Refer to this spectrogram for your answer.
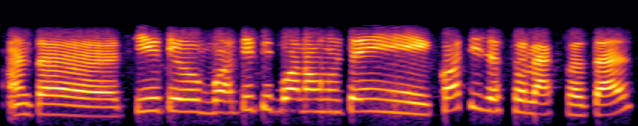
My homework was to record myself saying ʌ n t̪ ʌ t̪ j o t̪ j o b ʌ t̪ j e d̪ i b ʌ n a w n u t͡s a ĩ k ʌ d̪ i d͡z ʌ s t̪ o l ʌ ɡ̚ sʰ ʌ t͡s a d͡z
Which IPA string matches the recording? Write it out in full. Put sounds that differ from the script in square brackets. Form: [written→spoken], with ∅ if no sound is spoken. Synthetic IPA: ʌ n t̪ ʌ t̪ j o t̪ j o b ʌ t̪ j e [d̪→t̪] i b ʌ n a w n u t͡s a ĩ k ʌ [d̪→t̪] i d͡z ʌ s t̪ o l [ʌ→a] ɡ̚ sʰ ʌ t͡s a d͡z

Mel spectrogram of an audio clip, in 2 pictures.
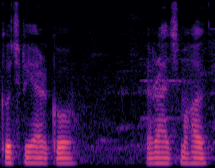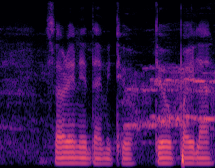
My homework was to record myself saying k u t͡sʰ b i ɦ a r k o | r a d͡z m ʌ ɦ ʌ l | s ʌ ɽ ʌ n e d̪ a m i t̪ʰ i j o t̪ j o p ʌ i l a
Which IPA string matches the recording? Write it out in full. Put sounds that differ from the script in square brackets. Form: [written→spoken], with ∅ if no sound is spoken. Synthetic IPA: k u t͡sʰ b i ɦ a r k o | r a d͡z m ʌ ɦ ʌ l | s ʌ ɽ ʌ n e d̪ a m i t̪ʰ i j o t̪ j o p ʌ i l a

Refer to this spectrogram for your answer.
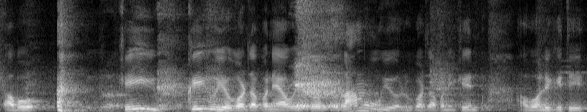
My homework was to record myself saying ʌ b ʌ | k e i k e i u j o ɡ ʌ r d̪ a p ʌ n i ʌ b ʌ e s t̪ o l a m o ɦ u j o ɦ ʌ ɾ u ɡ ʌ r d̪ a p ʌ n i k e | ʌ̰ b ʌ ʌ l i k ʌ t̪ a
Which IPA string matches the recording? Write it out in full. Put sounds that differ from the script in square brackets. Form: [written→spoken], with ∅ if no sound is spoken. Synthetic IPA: ʌ b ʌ | k e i k e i u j o ɡ ʌ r d̪ a p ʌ n i ʌ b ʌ e s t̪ o l a m o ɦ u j o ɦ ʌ ɾ u ɡ ʌ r d̪ a p ʌ n i k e | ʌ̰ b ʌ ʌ l i k ʌ t̪ [a→i]

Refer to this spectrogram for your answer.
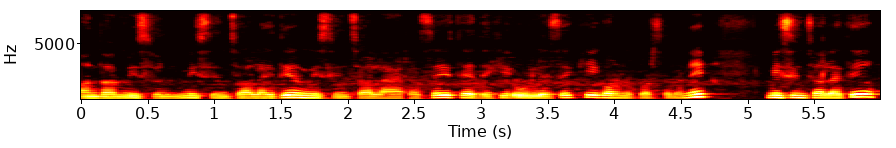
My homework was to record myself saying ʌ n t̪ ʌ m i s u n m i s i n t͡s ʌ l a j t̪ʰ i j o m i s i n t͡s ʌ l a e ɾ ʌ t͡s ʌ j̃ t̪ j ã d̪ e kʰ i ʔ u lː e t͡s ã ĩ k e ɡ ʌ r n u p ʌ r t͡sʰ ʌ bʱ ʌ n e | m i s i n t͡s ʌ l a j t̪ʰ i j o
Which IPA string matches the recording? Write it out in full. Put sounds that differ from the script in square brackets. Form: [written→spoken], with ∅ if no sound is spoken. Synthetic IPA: ʌ n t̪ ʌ m i s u n m i s i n t͡s ʌ l a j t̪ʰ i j o m i s i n t͡s ʌ l a e ɾ ʌ t͡s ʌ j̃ t̪ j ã d̪ e kʰ i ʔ u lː e t͡s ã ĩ k e ɡ ʌ r n u p ʌ r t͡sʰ ʌ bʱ ʌ n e | m i s i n t͡s ʌ l a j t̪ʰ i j o

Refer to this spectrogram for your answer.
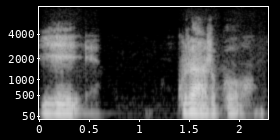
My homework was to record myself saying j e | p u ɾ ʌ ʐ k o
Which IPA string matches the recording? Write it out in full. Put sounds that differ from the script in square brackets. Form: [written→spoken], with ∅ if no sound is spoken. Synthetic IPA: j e | [p→k] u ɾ [ʌ→a] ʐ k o

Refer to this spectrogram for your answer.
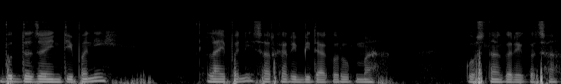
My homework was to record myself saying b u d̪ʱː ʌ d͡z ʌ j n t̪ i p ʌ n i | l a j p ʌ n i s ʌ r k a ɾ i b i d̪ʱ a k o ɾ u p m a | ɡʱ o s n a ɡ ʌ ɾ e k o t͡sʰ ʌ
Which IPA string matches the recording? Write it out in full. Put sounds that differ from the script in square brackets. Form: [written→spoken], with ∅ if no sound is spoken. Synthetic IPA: b u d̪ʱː ʌ d͡z ʌ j n t̪ i p ʌ n i | l a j p ʌ n i s ʌ r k a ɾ i b i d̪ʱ a k o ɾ u p m a | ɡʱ o s n a ɡ ʌ ɾ e k o t͡sʰ ʌ

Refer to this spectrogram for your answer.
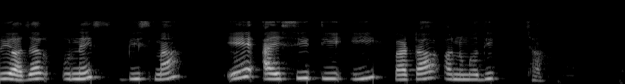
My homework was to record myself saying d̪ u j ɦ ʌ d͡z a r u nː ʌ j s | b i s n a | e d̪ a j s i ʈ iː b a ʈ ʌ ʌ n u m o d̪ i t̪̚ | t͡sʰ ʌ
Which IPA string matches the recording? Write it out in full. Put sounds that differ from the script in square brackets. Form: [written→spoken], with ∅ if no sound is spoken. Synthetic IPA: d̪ u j ɦ ʌ d͡z a r u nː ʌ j s | b i s [n→m] a | e [d̪→∅] a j s i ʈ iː b a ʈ ʌ ʌ n u m o d̪ i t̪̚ | t͡sʰ ʌ

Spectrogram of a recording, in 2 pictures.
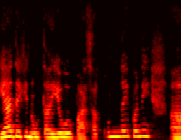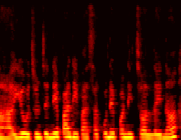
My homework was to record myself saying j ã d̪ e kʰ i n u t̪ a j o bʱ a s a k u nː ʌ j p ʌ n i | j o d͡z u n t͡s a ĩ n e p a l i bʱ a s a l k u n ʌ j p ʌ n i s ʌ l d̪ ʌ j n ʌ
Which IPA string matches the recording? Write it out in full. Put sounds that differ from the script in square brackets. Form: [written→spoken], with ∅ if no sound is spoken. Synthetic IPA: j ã d̪ e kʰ i n u t̪ a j o bʱ a s a k u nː ʌ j p ʌ n i | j o d͡z u n t͡s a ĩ n e p a l i bʱ a s a [l→∅] k u n ʌ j p ʌ n i [s→t͡s] ʌ l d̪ ʌ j n ʌ

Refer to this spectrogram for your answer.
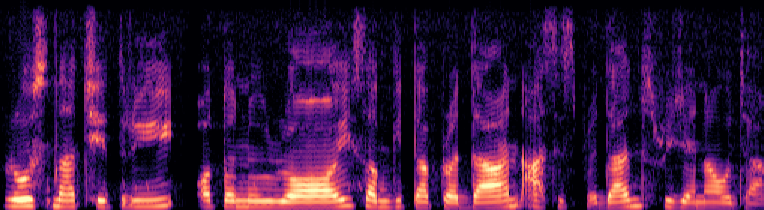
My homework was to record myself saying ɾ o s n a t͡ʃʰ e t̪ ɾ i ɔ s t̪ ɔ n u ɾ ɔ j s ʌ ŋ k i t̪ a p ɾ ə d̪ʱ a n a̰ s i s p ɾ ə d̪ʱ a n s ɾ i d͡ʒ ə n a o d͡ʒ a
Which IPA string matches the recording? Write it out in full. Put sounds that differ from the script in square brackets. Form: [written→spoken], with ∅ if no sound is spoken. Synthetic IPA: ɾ o s n a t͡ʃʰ e t̪ ɾ i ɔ [s→∅] t̪ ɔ n u ɾ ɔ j s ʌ ŋ [k→ɡ] i t̪ a p ɾ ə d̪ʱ a n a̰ s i s p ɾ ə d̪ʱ a n s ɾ i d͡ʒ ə n a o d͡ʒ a

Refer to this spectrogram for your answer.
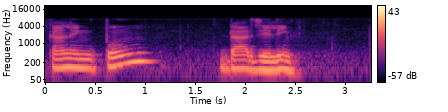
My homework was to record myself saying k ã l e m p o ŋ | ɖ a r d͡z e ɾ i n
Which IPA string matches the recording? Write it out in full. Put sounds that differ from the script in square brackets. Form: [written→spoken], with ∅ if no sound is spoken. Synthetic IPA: k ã l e [m→ŋ] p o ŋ | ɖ a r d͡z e [ɾ→l] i [n→ŋ]

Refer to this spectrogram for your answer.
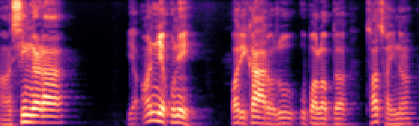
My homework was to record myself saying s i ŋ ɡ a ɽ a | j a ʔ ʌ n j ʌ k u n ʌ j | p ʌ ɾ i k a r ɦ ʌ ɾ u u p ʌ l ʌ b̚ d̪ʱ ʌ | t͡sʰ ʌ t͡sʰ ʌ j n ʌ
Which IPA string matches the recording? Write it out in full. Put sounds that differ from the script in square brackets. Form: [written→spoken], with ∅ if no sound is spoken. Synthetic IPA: s i ŋ ɡ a ɽ a | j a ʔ ʌ n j ʌ k u n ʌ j | p ʌ ɾ i k a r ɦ ʌ ɾ u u p ʌ l ʌ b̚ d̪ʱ ʌ | t͡sʰ ʌ t͡sʰ ʌ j n ʌ

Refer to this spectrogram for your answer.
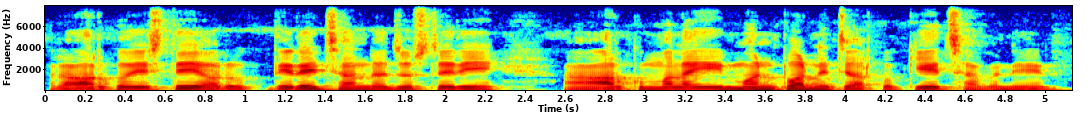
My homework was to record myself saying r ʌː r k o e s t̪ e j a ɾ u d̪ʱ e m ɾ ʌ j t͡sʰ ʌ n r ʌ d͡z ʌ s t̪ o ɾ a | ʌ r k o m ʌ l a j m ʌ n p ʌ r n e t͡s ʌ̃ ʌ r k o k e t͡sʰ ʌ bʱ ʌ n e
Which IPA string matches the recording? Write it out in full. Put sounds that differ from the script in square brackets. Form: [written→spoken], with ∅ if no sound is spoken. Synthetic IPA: r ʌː r k o e s t̪ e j [a→ʌ] ɾ u d̪ʱ e [m→∅] ɾ ʌ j t͡sʰ ʌ n r ʌ d͡z ʌ s t̪ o ɾ [a→i] | ʌ r k o m ʌ l a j m ʌ n p ʌ r n e t͡s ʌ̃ ʌ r k o k e t͡sʰ ʌ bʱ ʌ n e

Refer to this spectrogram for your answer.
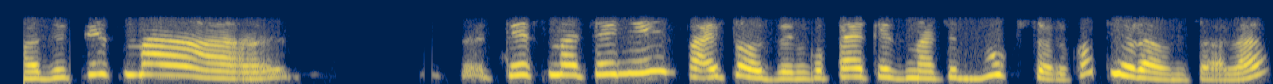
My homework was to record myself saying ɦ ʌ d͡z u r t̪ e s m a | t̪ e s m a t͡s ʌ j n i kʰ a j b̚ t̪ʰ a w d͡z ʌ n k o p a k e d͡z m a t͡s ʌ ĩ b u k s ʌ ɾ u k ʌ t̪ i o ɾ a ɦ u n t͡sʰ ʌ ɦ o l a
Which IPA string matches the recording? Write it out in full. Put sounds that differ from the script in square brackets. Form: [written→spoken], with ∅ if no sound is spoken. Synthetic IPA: ɦ ʌ d͡z u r t̪ e s m a | t̪ e s m a t͡s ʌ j n i [kʰ→pʰ] a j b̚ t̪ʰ a w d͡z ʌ n k o p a k e d͡z m a t͡s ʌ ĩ b u k s ʌ ɾ u k ʌ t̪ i o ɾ a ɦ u n t͡sʰ ʌ ɦ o l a

